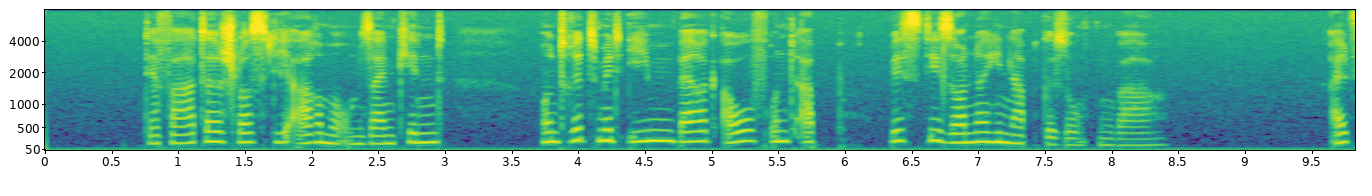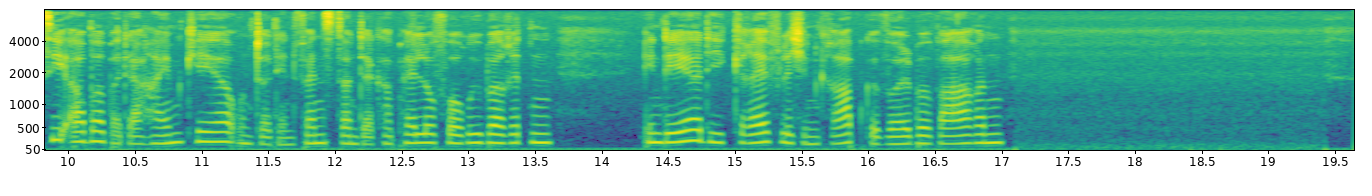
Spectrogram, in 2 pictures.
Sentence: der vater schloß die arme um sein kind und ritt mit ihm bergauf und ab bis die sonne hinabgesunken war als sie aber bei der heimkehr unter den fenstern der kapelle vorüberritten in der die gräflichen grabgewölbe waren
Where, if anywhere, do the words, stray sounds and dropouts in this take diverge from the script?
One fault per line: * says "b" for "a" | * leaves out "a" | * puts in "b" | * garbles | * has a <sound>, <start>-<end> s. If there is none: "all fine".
* has a laugh, 18.4-19.3 s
